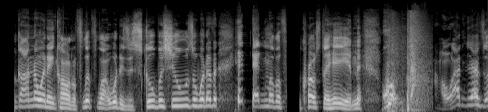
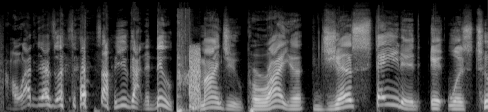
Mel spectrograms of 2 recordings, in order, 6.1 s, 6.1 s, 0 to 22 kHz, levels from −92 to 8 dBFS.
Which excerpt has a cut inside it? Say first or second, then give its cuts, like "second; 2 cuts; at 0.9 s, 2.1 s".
second; 1 cut; at 2.4 s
